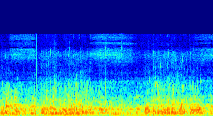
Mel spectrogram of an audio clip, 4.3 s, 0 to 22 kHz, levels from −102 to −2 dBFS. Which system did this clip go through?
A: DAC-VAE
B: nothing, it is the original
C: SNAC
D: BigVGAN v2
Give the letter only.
B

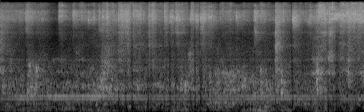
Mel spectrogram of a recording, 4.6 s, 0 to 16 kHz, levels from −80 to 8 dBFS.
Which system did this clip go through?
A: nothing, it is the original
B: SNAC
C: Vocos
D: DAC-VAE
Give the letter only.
D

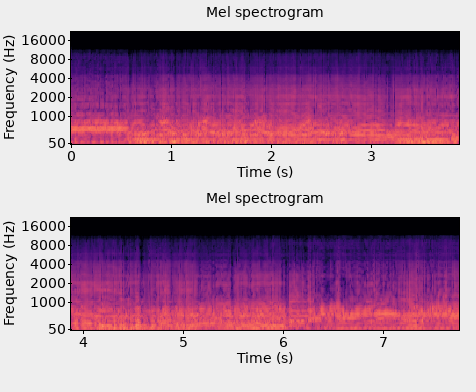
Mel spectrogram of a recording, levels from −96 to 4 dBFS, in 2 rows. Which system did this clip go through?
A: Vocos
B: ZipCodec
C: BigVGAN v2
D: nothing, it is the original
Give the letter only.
C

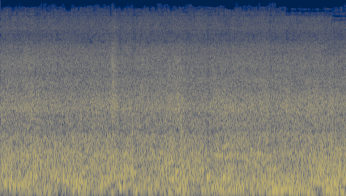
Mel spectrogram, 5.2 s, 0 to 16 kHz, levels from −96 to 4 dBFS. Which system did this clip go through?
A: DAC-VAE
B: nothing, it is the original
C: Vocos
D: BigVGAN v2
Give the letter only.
D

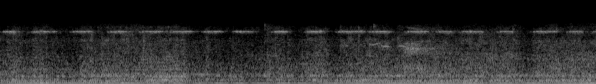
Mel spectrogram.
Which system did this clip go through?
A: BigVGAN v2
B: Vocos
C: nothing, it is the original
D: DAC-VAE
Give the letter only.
C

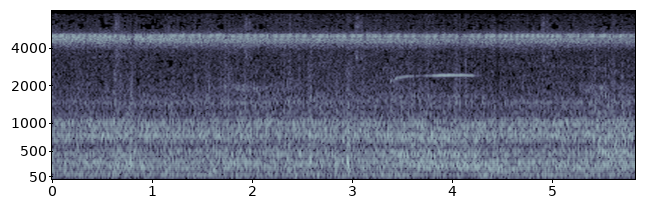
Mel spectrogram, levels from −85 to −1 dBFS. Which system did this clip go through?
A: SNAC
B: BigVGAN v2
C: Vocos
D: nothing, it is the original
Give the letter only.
D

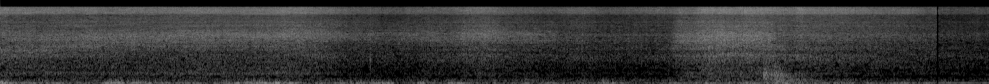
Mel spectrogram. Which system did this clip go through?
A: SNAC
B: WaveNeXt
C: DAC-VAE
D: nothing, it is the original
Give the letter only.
D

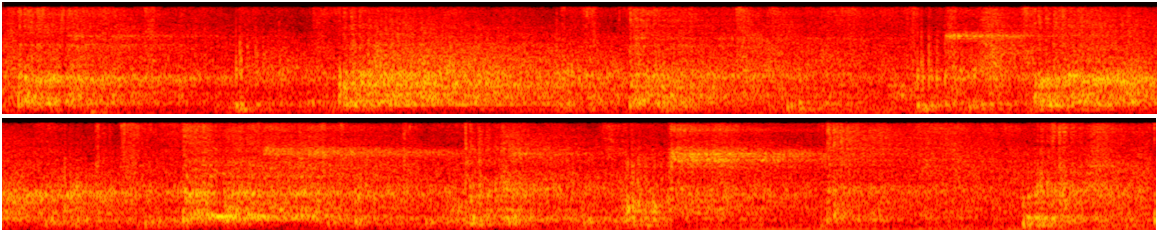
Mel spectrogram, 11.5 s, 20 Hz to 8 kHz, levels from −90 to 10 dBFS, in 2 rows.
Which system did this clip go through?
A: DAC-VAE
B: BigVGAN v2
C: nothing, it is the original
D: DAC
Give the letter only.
C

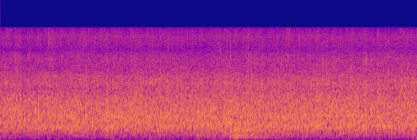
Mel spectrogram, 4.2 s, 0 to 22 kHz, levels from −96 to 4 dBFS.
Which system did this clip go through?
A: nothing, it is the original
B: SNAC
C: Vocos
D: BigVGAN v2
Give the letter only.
A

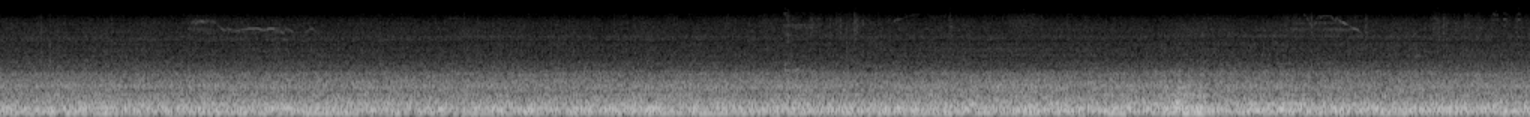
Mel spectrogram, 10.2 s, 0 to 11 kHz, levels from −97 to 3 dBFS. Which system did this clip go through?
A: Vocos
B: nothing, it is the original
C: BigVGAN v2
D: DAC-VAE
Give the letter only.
B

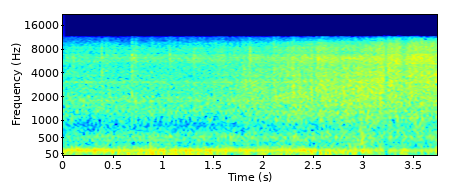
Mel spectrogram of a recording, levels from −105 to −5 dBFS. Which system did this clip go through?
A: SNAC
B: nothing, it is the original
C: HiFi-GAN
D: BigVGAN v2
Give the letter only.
B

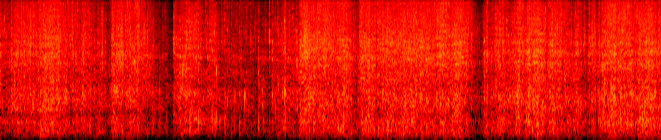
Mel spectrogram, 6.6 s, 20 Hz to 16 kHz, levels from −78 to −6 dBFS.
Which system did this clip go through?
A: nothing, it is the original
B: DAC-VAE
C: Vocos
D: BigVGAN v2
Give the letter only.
A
